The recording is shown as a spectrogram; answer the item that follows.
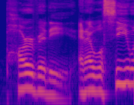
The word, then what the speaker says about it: Parvati: And in the end, on your way out, don't forget, it's pronounced Parvati, not poverty, Parvati.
